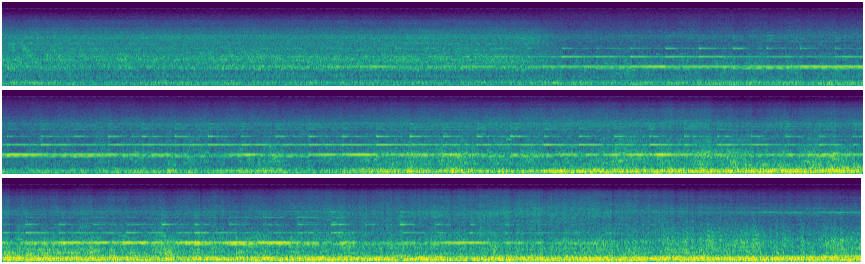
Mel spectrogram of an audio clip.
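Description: Double-headed Lima-built Berkshire steam locomotives on the curved balloon track: a steady high-pitched squeal, typical of wheel flanges grinding on a tight curve, starts about seven seconds in and holds for some twenty seconds. The locomotives' low rumble grows much louder from about halfway as they draw near.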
